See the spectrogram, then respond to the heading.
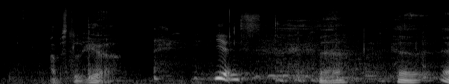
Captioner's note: laughter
